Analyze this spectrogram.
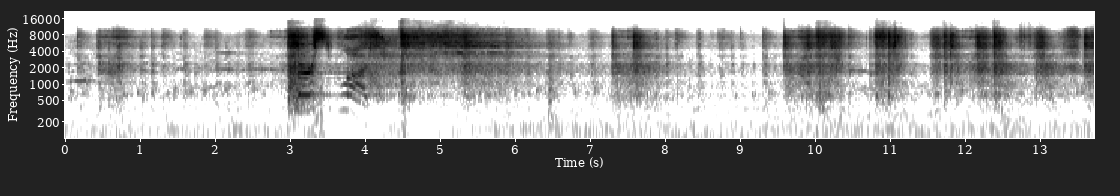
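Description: Game sound effects whoosh and chime in quick bursts.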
